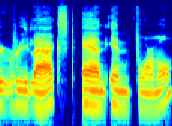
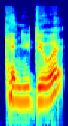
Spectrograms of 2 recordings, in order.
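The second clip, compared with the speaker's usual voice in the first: normal talking voice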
